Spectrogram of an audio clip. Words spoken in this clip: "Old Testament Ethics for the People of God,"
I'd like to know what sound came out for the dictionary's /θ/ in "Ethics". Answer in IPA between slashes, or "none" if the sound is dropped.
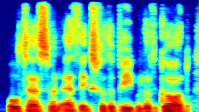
/θ/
